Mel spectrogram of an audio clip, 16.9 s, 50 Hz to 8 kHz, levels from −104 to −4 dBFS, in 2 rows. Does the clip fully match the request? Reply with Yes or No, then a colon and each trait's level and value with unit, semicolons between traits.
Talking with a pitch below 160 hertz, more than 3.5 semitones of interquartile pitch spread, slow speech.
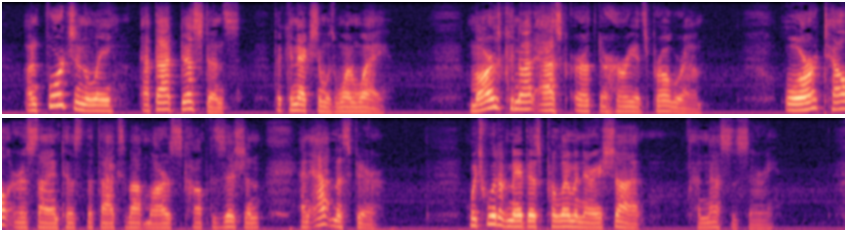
Yes: low, 135 Hz; average, 4.6 semitones; slow, 130 wpm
